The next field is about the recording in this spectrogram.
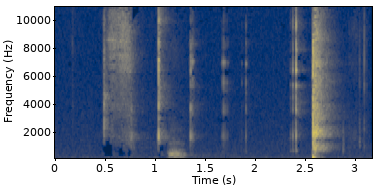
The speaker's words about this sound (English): I'm just going to tell you the beer right away. Let me open it. 1 second, here you go.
